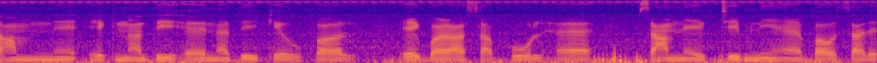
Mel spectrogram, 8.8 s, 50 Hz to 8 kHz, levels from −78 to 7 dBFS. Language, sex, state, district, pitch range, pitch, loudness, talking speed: Hindi, male, Bihar, Jamui, 95-100 Hz, 95 Hz, -20 LUFS, 130 wpm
